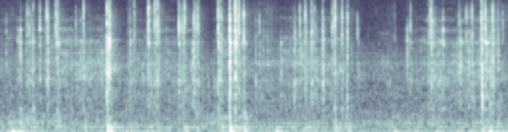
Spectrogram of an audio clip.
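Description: Hands slide and flick painted wooden beads along the rods of an upright wooden-frame abacus. The beads clack in rapid, bright, dry clicks with almost no ring, some louder than others, over a faint low rumble.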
